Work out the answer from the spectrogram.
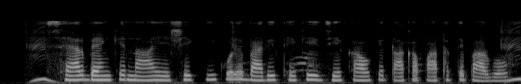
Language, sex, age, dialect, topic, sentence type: Bengali, female, 18-24, Northern/Varendri, banking, question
